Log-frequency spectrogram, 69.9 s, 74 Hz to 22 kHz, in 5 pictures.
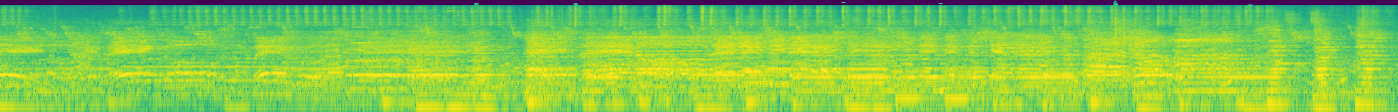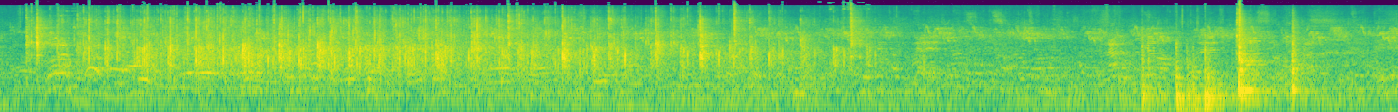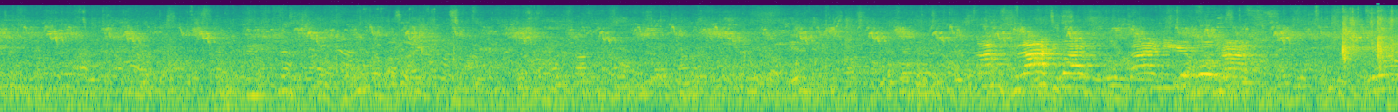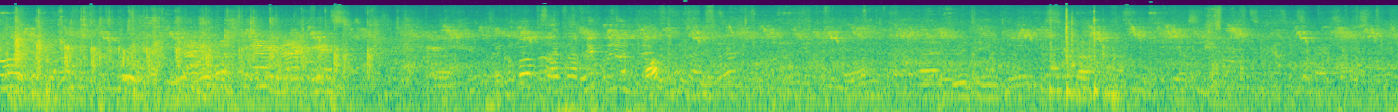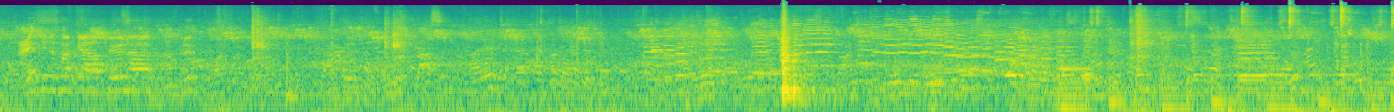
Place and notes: street music, city tour lecture, horse carriage, people (zoom h6)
